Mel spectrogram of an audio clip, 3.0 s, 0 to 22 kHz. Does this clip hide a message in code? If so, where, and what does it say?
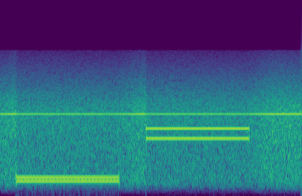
Yes: aircraft SELCAL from 0.2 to 2.5 s, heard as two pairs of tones, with radio static and a steady whistle near 2000 Hz. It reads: AC-QS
